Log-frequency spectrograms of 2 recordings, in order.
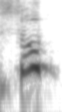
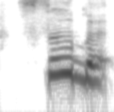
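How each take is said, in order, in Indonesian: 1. b tidak memiliki pantulan kecil itu. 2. b dilepas dengan sedikit pantulan. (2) "enggak gitu tapi sub"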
